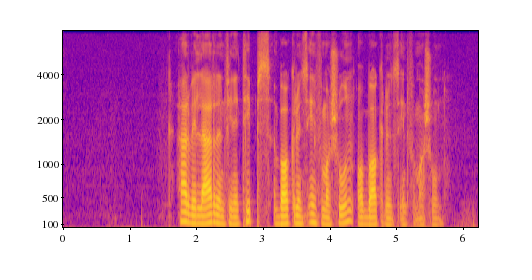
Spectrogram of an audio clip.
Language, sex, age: Norwegian, male, 33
